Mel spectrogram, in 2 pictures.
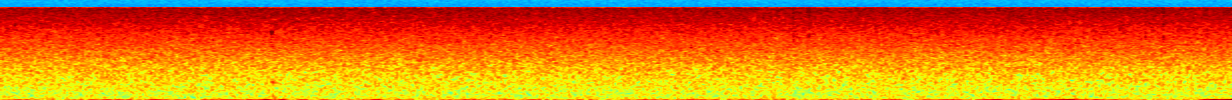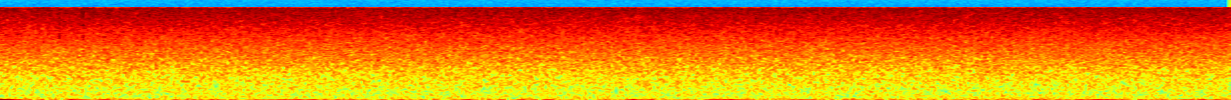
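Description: Steady, even hiss of a microphone's noise floor, with no other distinct sound.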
